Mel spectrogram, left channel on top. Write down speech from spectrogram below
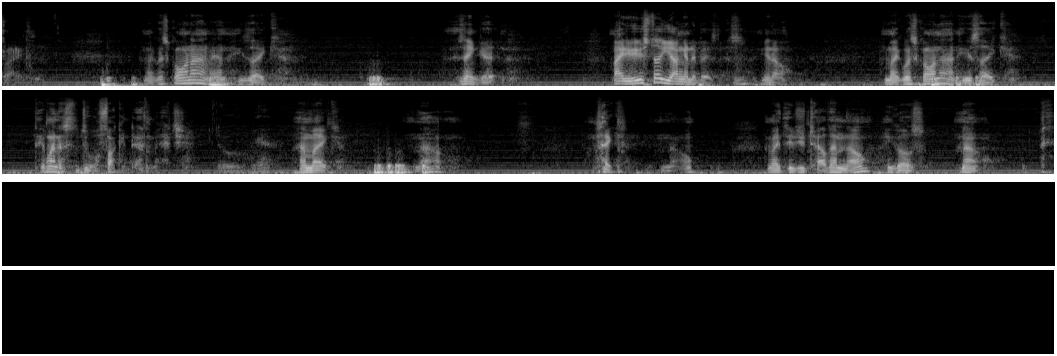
I'm like, "What's going on, man?" He's like, "This ain't good." Mind you, he's still young in the business, you know. I'm like, "What's going on?" He's like, they want us to do a fucking death match. Oh, yeah. I'm like, no. I'm like, no. I'm like, did you tell them no? He goes, no.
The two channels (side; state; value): right; silent; digital silence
